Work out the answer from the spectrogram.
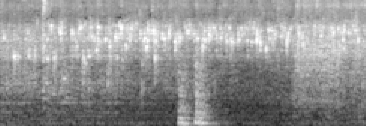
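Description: Red curry paste sizzling and crackling as it fries in hot vegetable oil in a pan. A dull thump comes about two and a half seconds in.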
